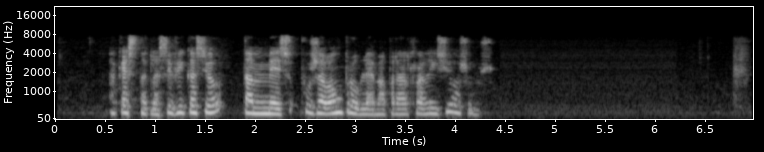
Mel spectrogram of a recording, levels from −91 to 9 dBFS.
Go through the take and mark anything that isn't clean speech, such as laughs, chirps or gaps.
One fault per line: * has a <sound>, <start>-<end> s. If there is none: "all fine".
all fine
